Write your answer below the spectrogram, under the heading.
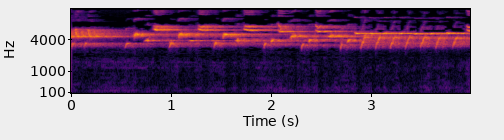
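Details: European goldfinch of the Wydani type singing: a continuous rapid twittering of bright, high, tinkling notes and short trills, with rising and falling phrases run together for four seconds.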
